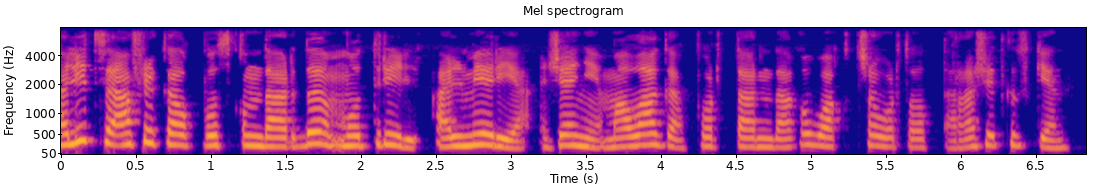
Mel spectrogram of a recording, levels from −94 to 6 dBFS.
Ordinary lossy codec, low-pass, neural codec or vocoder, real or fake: none; 7.2 kHz; none; real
